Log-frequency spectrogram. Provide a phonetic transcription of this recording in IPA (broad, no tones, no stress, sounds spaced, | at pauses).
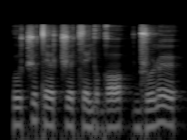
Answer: u t͡ʃ u t e ə̯ t͡ʃ ø t͡s e j o ɡ ɔ | ɖ͡ʐ u ɳ ø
